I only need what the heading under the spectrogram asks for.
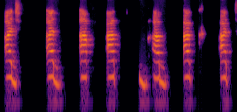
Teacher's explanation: شدہ کے حروف ہیں, ان کی آواز آگے نہیں بڑھتی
